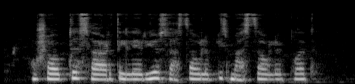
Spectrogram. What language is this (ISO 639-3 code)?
kat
